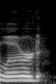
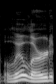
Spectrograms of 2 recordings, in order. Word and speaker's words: Lillard: ] love that line Matthew lard is like I keep mispronouncing his name Matthew Lillard excuse me everybody he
